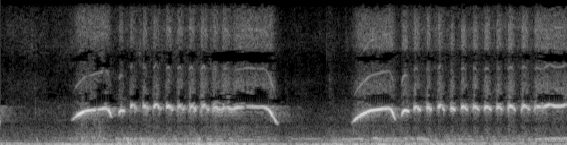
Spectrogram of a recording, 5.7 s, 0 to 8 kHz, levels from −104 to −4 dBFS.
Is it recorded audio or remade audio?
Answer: recorded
